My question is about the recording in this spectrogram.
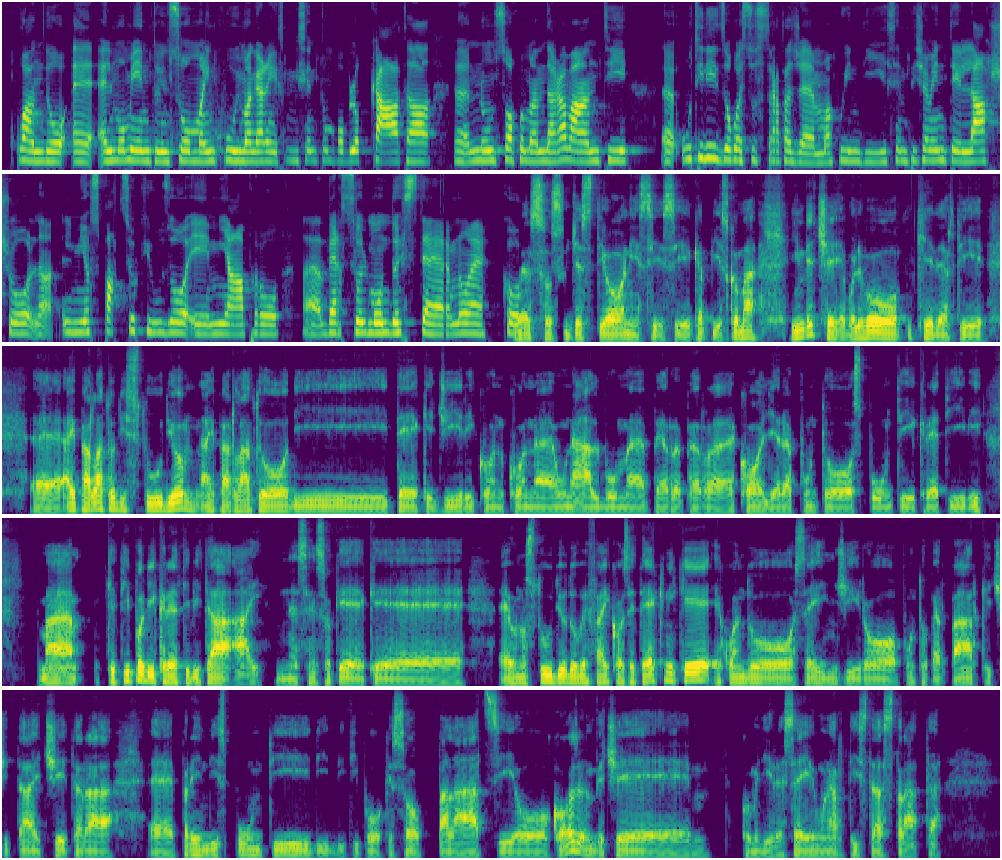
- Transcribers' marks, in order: tapping; other background noise; "parlato" said as "pallato"; drawn out: "di"; drawn out: "che"; drawn out: "invece"
- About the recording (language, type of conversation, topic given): Italian, podcast, Cosa fai per mantenere viva la tua curiosità creativa?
